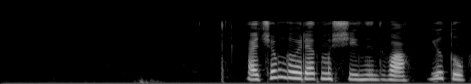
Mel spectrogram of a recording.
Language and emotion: Russian, neutral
